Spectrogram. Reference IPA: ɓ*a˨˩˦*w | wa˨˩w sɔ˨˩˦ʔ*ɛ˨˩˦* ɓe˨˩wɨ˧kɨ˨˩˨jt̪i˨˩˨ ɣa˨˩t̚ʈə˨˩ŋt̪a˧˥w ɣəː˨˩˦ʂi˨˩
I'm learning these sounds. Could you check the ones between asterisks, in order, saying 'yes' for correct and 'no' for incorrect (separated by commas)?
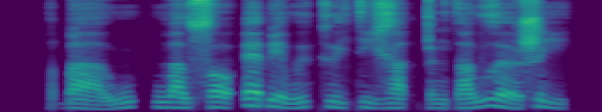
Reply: yes, no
